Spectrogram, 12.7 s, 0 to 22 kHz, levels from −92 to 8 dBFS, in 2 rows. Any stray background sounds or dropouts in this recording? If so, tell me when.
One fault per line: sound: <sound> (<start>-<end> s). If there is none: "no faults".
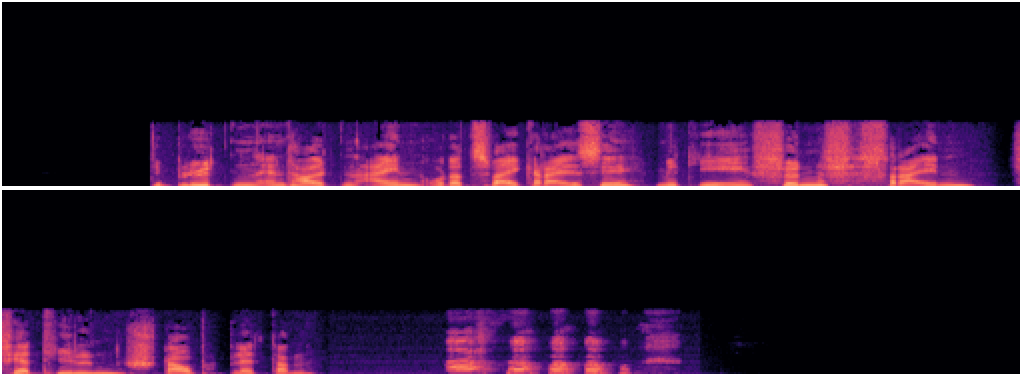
sound: laugh (9.1-10.6 s)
